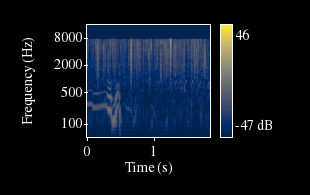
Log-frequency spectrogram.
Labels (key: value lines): label: biophony, cascading saw
recorder: SoundTrap 600 or HydroMoth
